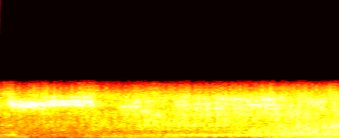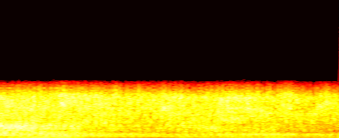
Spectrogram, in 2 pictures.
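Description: A motor vehicle's engine running with a steady low hum, growing louder in the middle and easing off again, mixed with rustling as a puppy's face rubs against the phone.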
